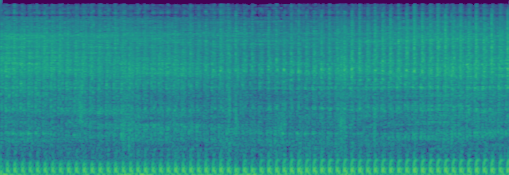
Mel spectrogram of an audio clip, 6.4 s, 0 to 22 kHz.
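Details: Royal Enfield Himalayan single after many miles on a trip to the 2021 Sturgis rally: even steady thumping at a relaxed idle with no knocks or ticks; runs really perfect.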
